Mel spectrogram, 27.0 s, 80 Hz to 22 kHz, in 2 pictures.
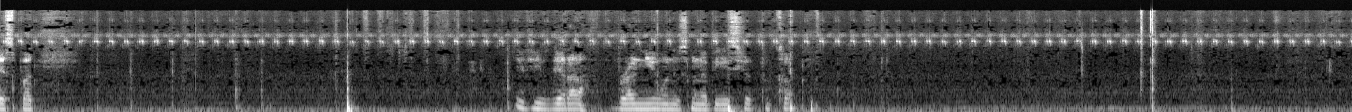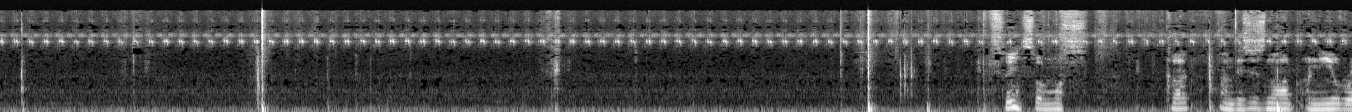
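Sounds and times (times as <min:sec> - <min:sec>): crickets chirping: 0:00.0 - 0:27.0.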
